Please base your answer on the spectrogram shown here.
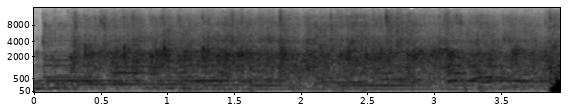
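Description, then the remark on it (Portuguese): A church audience applauds the Lord in a steady, dense wash of clapping, with a sustained low musical tone humming underneath and a louder burst right at the end. “Aplauda o Senhor, igreja.”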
